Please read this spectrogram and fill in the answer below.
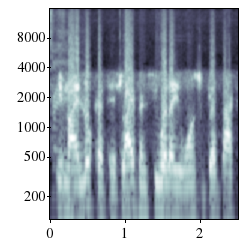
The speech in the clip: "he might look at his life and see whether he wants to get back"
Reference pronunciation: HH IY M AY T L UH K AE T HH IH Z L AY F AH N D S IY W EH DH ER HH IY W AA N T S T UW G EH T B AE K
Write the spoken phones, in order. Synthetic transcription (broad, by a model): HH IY M AY T L UH K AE T HH IH Z L AY F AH N S IY W EH DH ER HH IY W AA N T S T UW G EH T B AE K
